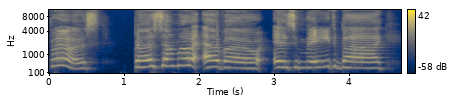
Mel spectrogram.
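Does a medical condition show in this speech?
Yes: cerebral palsy, right side; speech disability, predicted never to talk, first word around one year, speech therapy since age one.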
